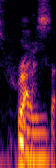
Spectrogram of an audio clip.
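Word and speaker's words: Hrossa: The H is not silent. It's Hrasa.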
